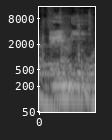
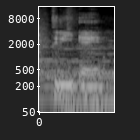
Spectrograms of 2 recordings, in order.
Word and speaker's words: Eni: I was pronouncing your name as 3 N.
